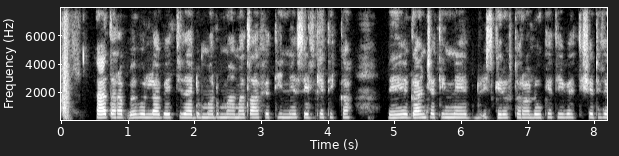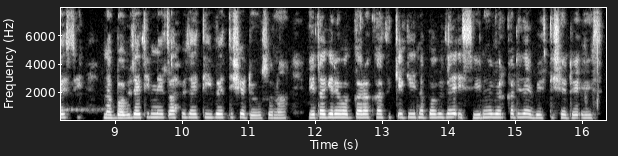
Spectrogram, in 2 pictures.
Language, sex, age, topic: Gamo, female, 18-24, government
